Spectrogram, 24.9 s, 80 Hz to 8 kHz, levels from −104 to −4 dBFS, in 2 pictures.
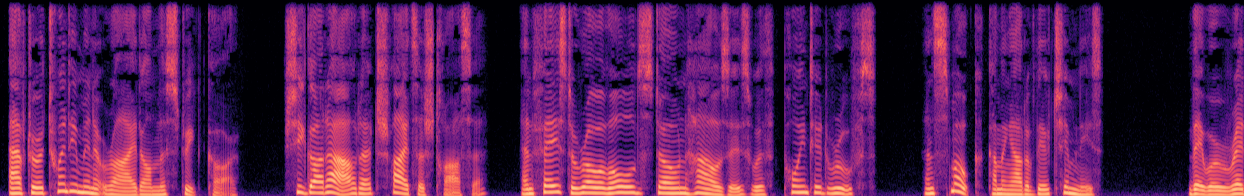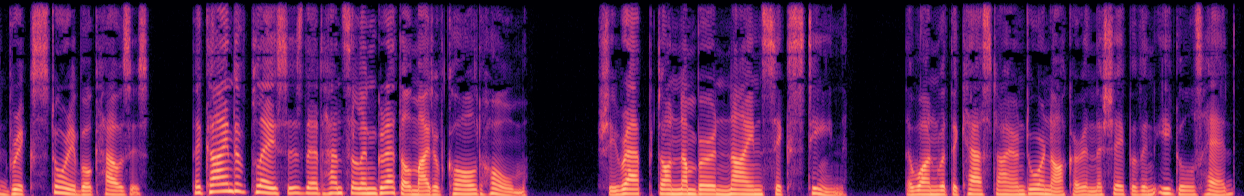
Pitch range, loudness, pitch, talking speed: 155-210 Hz, -21 LUFS, 180 Hz, 165 wpm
